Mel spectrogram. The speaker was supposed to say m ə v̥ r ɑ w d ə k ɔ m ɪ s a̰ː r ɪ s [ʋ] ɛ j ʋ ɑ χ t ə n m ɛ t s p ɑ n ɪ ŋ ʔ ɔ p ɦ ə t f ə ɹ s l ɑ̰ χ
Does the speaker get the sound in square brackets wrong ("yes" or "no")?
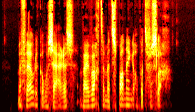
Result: no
